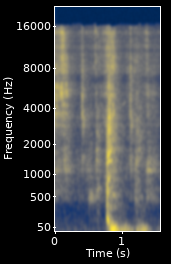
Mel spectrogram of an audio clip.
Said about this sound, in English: I don't know, but it's super crunchy, whatever he's eating. And if you plug in with these headphones, you'll really get spaced out.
